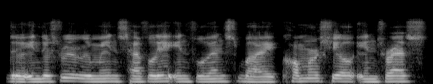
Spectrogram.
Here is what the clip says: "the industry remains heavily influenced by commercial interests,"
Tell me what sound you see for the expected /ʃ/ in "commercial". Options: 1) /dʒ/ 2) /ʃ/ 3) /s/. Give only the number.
2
